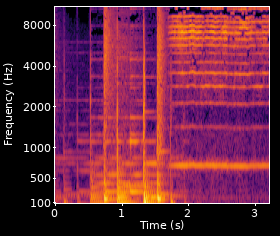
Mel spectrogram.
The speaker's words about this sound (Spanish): Ojalá fuera música, pero no lo es, sino un zumbido impertinente que te avisa que vienen en ataque como peligrosos kamikazes. Son esos monstruos voladores a los que llamamos mosquitos.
